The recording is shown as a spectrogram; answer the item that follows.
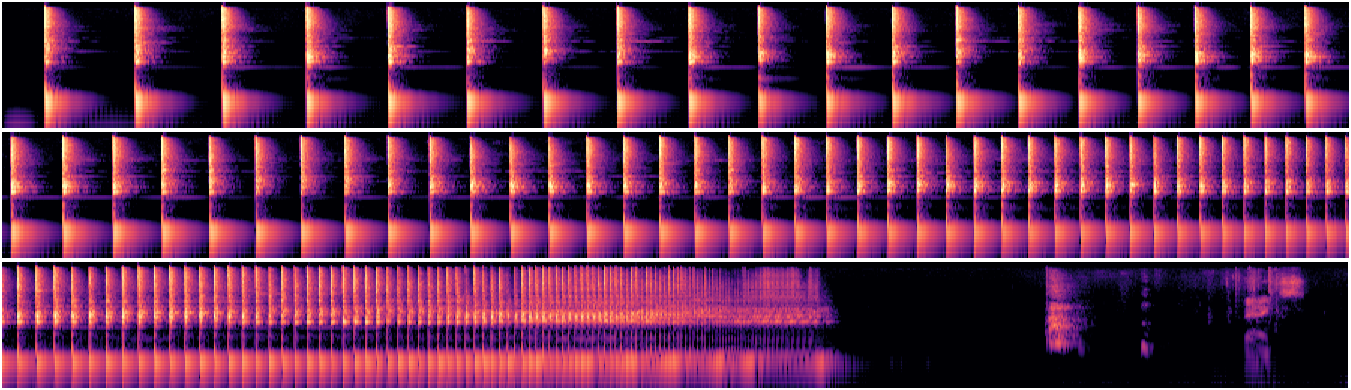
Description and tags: clear plastic globe dropping
Clear plastic globe dropped and bouncing on stone tile floor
